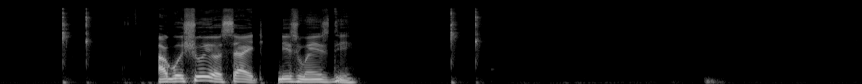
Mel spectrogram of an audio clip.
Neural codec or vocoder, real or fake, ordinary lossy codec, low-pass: none; real; none; 14.4 kHz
